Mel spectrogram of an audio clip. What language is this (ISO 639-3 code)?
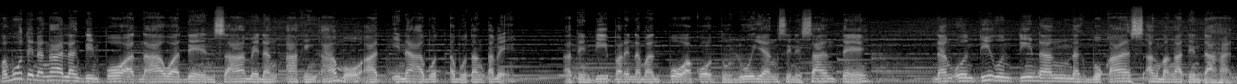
fil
